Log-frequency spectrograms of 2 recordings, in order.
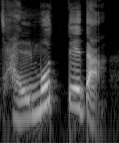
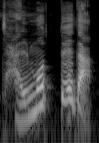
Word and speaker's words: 잘못되다: 이렇게 발음 하세요 . " 잘못 도 에다 " 또는 " 잘 - 못 드웨 - 다 " 라고 발음 할 수 있습니다 .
